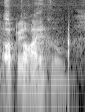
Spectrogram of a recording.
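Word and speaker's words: Beigel: And it is pronounced Bigel.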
